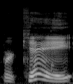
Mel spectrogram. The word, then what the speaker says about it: Murchadh: Because Merkay is spelled in the Gaelic way, Gallic way, M U R C H A D H.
